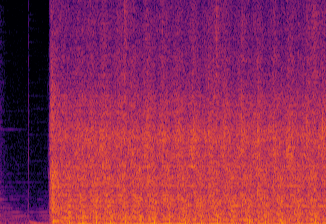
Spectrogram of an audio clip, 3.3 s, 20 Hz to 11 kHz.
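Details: Mercedes W124 with OM606 turbo diesel, first start attempt on a new battery; fuel came out only in weak spurts. The starter churns with a steady uneven chug and it never fires: crank, no start, cause unconfirmed.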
